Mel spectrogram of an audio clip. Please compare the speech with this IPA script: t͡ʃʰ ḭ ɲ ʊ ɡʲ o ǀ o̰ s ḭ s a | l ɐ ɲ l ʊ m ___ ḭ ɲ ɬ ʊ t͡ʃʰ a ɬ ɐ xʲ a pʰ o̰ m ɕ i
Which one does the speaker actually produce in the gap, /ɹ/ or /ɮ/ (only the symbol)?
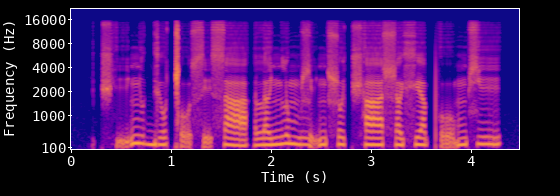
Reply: ɮ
